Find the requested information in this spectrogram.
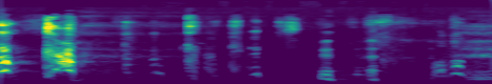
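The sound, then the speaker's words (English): A big dog on a couch vocalizes in a rapid, irregular run of short bursts, whimpers, huffs and yips, fairly loud with brief gaps between them. “That's a big sounding dog you have next to you”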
